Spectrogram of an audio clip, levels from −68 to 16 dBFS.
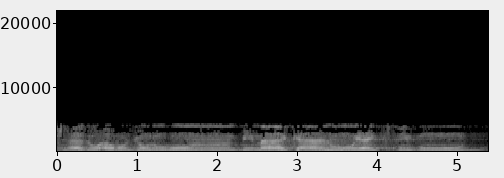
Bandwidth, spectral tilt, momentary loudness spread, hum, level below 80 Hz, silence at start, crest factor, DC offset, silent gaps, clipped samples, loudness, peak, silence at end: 4.6 kHz; -4 dB/octave; 9 LU; none; -58 dBFS; 0 s; 16 dB; under 0.1%; none; under 0.1%; -21 LUFS; -6 dBFS; 0 s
